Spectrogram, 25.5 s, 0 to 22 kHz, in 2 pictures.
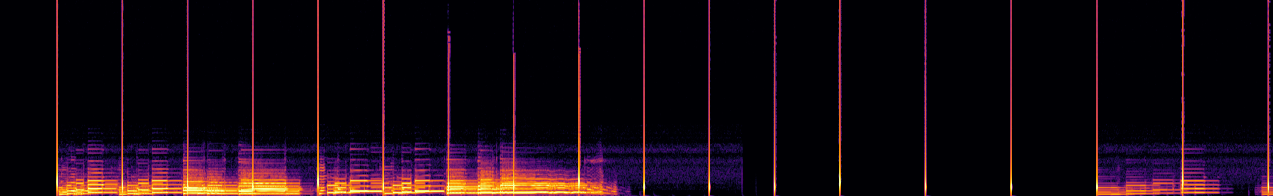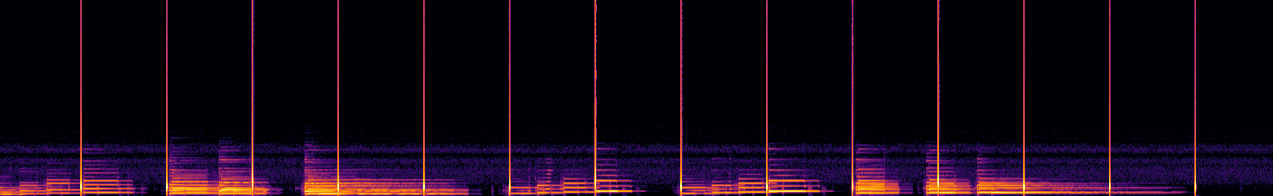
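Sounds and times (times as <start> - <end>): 
guitar sweeping: 0.6 - 6.3, 11.0 - 24.6.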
